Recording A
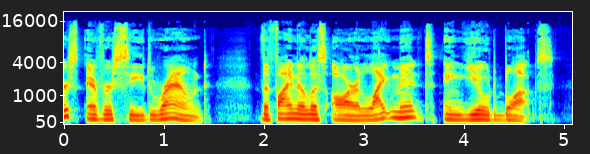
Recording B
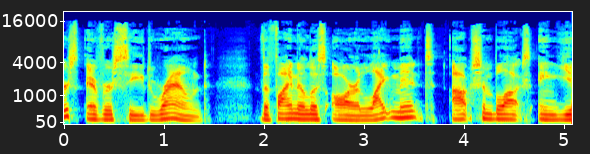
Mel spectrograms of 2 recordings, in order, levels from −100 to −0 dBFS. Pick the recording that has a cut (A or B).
A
